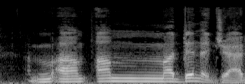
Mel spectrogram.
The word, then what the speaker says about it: Ahmadinejad: Ahmadinejad is how they pronounce it on the news, but it's spelled I'm mad in the head.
